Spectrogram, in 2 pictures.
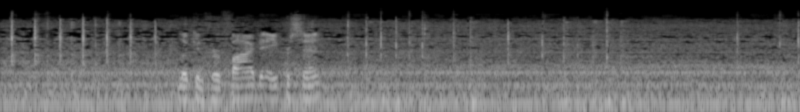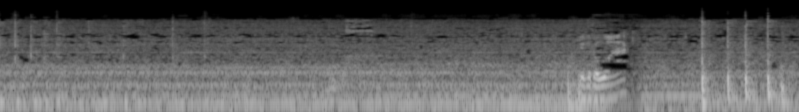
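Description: A metal pump clicks and knocks as it is worked by hand.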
